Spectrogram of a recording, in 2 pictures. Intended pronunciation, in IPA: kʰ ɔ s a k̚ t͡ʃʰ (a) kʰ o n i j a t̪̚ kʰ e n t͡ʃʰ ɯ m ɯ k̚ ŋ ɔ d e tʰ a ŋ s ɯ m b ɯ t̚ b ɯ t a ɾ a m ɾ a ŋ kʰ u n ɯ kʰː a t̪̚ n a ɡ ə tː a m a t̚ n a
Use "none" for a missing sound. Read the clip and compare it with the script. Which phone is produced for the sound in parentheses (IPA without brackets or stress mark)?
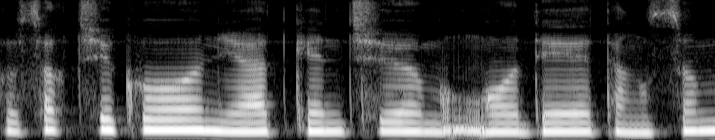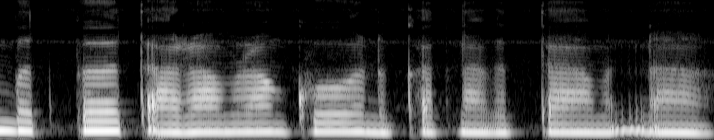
i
